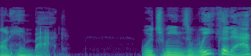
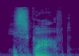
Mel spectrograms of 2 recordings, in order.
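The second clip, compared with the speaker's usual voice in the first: amused aside; 8 dB quieter than usual. Real, not acted.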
